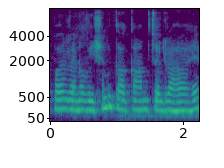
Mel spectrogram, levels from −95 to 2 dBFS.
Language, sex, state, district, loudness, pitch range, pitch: Hindi, female, Jharkhand, Sahebganj, -36 LUFS, 200-220 Hz, 210 Hz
